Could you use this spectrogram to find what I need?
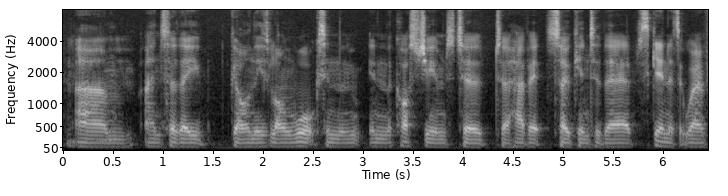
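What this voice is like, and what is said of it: Neutral London accent. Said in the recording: “my own sort of quite neutral London accent”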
